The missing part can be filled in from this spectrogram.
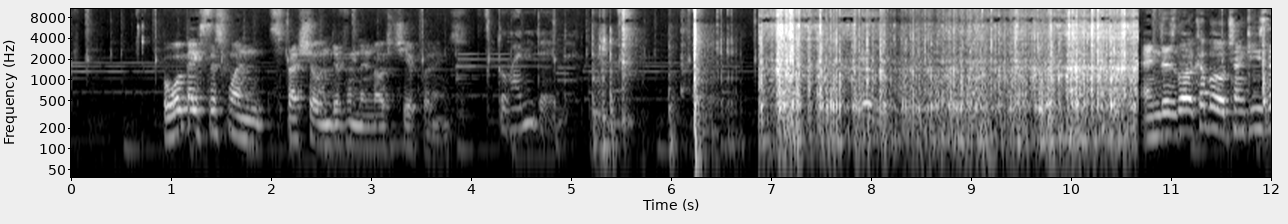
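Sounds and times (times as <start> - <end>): blender running: 6.9 - 10.7.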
